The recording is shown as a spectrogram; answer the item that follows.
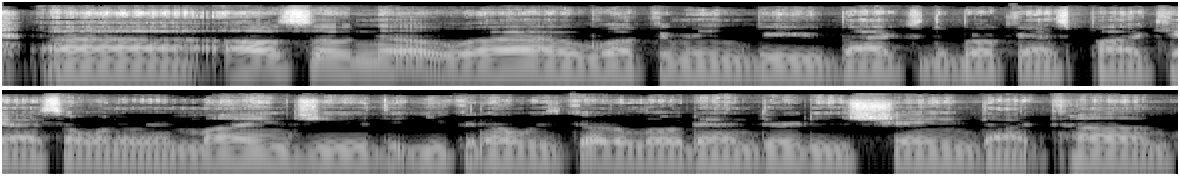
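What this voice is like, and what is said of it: Voice sounds sick, not fully recovered. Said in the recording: “You can kind of hear it in my voice. I am not 100% just yet, but I did have the Rona.”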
